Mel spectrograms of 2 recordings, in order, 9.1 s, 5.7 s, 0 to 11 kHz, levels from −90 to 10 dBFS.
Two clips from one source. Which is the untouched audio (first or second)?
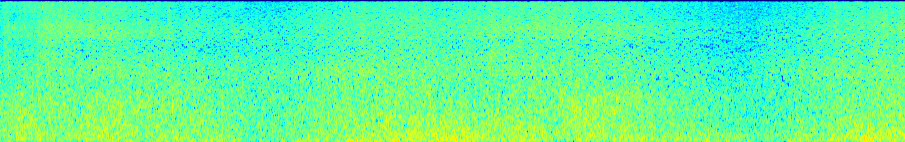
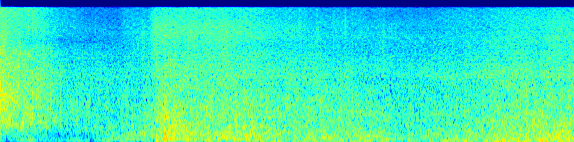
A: first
